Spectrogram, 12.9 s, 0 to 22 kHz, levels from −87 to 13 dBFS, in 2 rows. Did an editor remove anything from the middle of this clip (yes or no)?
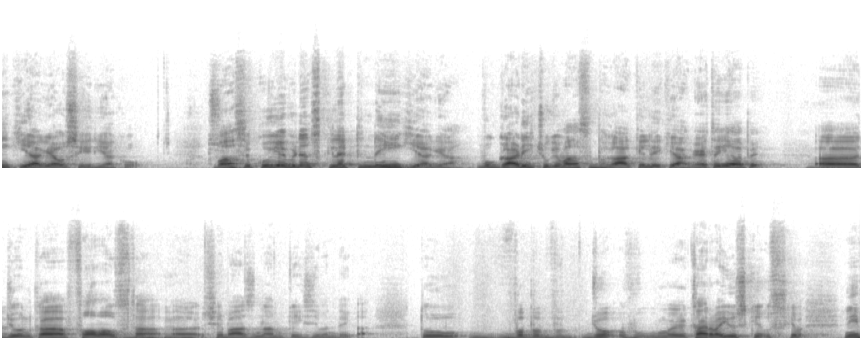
no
